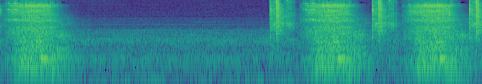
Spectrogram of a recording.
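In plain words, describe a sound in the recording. Heavy metal bars slide and grind into place with a deep rumble.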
